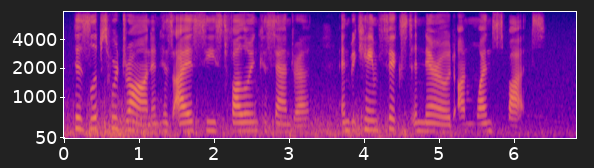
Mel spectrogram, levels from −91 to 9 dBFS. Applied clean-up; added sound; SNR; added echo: none; Thunder / Rain; 10 dB; none.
